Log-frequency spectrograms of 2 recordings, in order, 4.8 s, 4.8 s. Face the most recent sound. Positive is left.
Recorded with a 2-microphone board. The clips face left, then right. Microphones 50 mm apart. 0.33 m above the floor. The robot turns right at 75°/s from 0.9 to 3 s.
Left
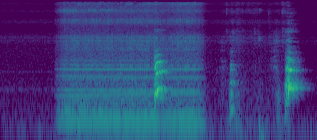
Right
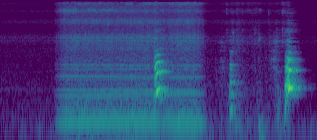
turn(degrees=-45)  # may be behind; listen again after turning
